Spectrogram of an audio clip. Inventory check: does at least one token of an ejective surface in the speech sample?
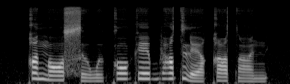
no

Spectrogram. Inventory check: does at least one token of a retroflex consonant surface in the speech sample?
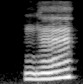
no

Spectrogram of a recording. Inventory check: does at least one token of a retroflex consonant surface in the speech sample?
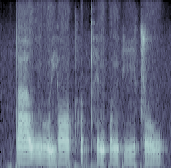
no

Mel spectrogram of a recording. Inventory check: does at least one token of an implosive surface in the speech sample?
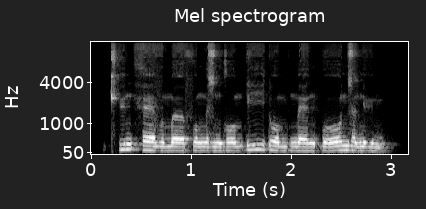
yes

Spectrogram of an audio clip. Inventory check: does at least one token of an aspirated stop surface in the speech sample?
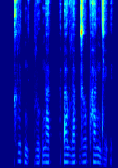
yes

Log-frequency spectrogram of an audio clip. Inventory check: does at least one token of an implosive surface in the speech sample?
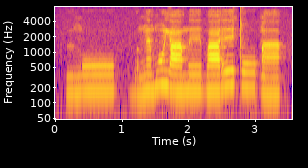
yes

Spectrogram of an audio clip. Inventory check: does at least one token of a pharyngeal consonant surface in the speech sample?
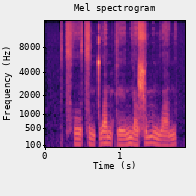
no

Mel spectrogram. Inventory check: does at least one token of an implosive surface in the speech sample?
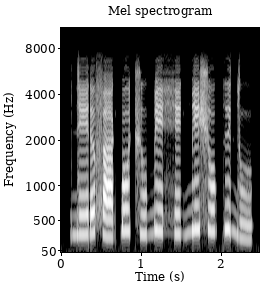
yes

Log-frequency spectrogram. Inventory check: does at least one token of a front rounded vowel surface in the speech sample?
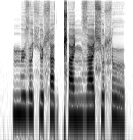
yes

